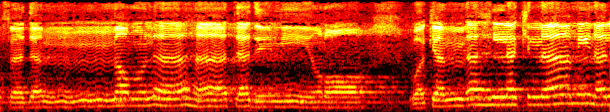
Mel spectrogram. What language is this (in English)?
Arabic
